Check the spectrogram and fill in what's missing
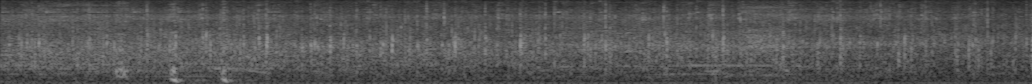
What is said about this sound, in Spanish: Ay, la primera vez que me aplauden cuando digo eso, sonríase que el Señor le ama, qué bueno.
